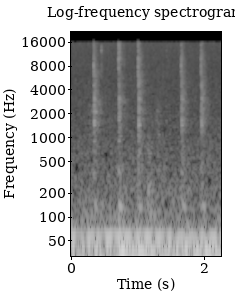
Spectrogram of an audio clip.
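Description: Five light clicks at uneven spacing, from long fingernails tapping and clicking against tarot cards as they are handled.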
